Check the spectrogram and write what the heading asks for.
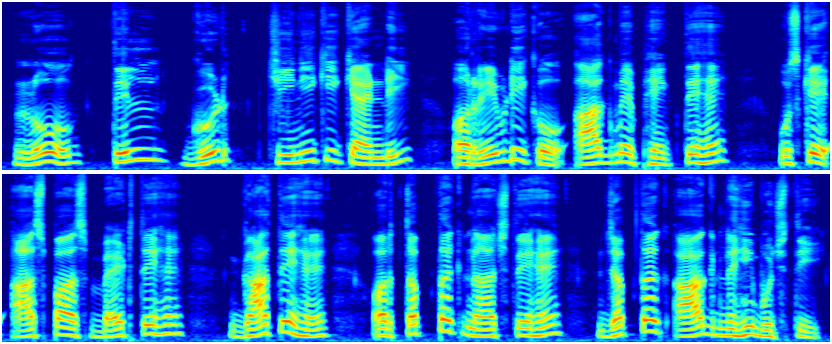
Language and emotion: Hindi, neutral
